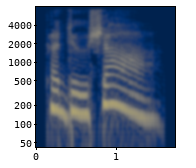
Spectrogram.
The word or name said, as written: kedushah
